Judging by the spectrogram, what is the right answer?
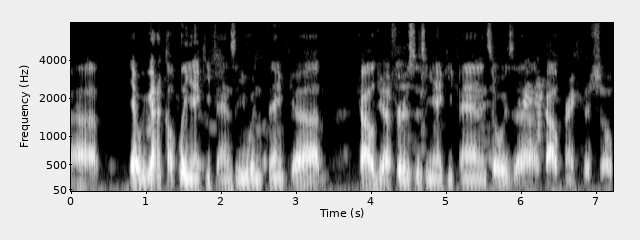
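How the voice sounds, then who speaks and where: A man with a slight New York accent at a fairly quick pace, in a dry, close recording with no echo. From New York City (Bronx). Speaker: professional hockey player. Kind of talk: casual interview. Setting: restaurant.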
